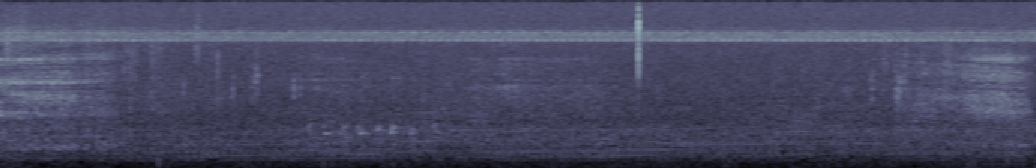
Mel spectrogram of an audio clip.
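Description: Quiet room ambience: a steady faint hiss with a single small click about five seconds in.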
